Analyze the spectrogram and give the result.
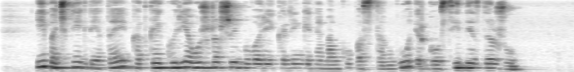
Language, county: Lithuanian, Alytus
